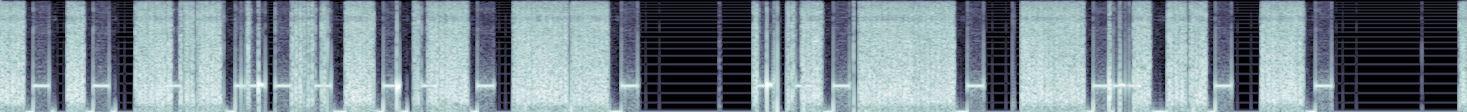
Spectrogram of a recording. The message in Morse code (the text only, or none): none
